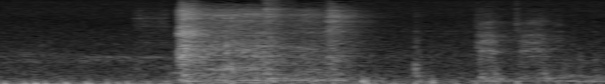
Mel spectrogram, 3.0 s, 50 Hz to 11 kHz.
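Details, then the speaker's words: Truck that won't start, terminals cleaned, dash voltmeter just above 9 V: a short, feeble starter groan and a few clicks, then it dies without catching; the battery is too low to crank the engine. "so as the truck dashboard Rab you barely over 9 volts it isn't always 100% accurate coming from the dash but it shows the battery's extremely low"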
